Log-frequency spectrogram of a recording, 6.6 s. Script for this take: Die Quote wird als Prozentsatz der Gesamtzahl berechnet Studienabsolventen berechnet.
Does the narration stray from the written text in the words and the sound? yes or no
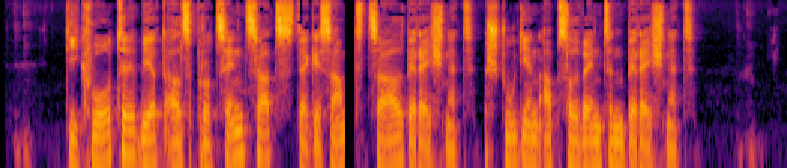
yes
